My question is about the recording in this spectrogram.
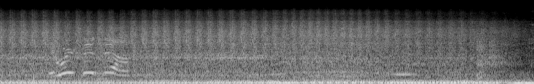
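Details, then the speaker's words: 1989 Ford Bronco II, first start after years in storage, possibly low on gas: engine runs rough and loud at idle with fast uneven tapping over low rumble; previous owner warned of a possible lifter tick, sounds noisy. "warned me that this truck might have a bit of a lifter tick but he said the engine was just fine sounds pretty noisy to me"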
